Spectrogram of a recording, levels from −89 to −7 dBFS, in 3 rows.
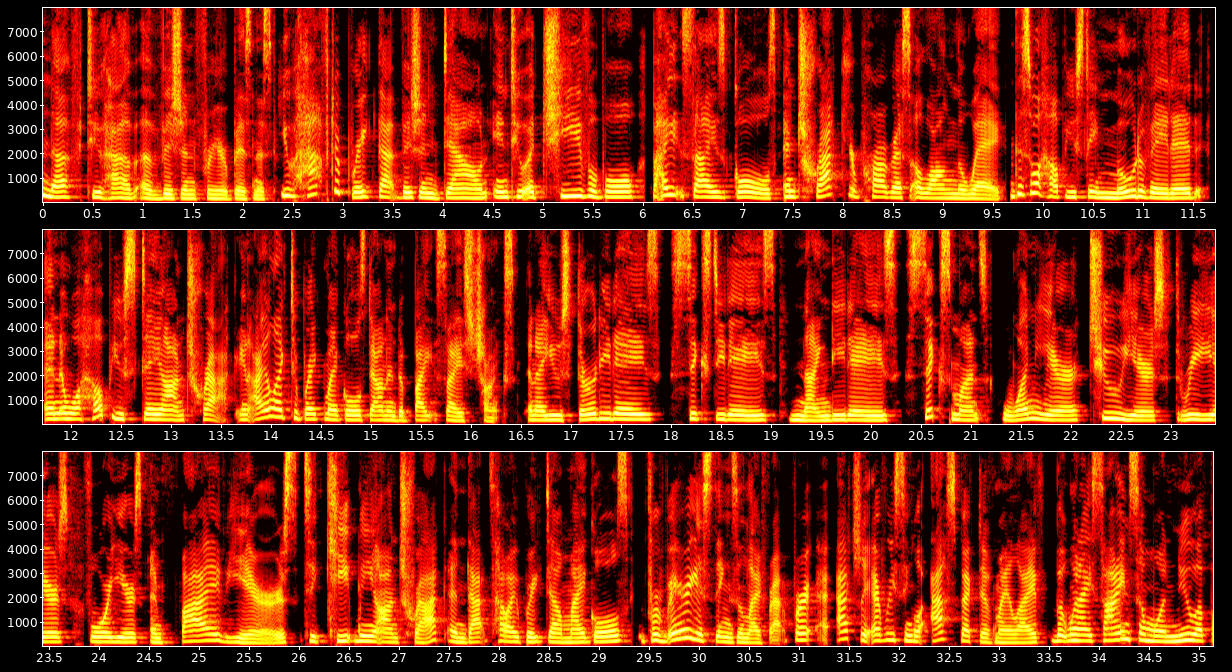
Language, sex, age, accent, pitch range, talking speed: English, female, 30-49, American, 185-230 Hz, 185 wpm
